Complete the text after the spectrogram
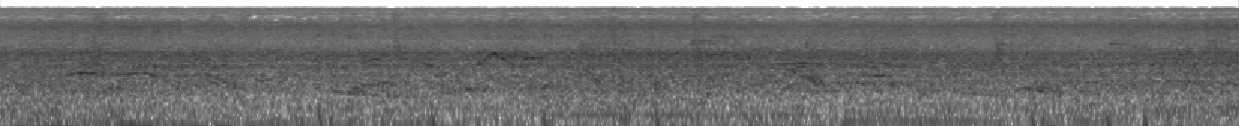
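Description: Fountains spray and splash into water.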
